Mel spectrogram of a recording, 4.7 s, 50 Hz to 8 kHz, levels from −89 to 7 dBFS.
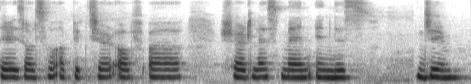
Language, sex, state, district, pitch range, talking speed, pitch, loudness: English, female, Assam, Kamrup Metropolitan, 220-230 Hz, 150 wpm, 225 Hz, -15 LUFS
